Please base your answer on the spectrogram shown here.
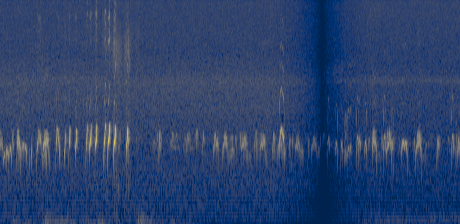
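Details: European bee-eaters during courtship, the male winning the female's favour with food gifts: rolling, liquid trilled calls repeated rapidly, several birds overlapping, with low rumbling handling noise in the first three seconds and a brief pause near the middle.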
